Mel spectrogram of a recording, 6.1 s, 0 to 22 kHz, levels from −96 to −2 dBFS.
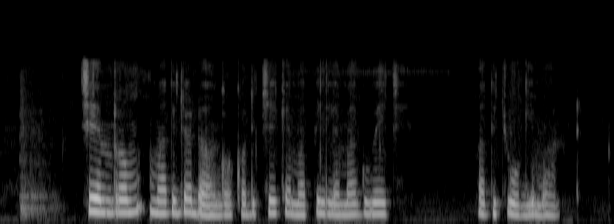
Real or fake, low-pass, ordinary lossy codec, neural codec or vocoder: fake; 7.2 kHz; none; vocoder, 22.05 kHz, 80 mel bands, WaveNeXt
